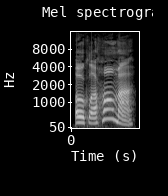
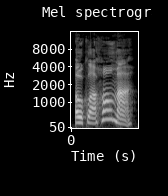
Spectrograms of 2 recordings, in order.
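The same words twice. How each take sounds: No difference in how they are said.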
